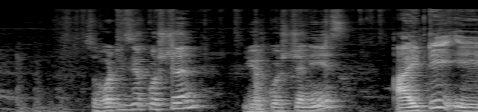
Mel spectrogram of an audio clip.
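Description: A man speaks up close, explaining calmly.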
